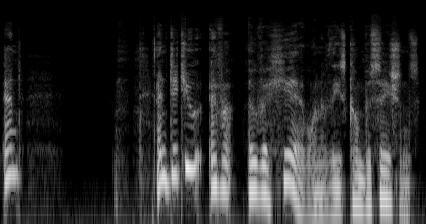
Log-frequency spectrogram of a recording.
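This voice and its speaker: A man's voice: a little high, wildly swooping pitch, moderate pace, husky, no room sound, studio quality, pitched above the performer's own voice, exaggerated voice. A man voicing a genteel young lady in an audiobook, speaking properly, earnestly and firmly. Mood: firm, probing. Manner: proper, earnest, insistent questioning. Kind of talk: audiobook character dialogue.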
